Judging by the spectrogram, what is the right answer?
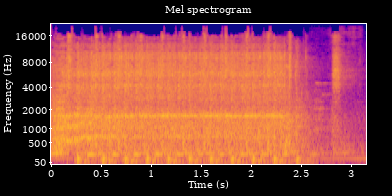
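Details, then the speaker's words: Craftsman LT2000, Briggs & Stratton 19.5 OHV engine, compression test while cranking: fast light puffs about 220 a minute, never catches, gauge only reaches 30 psi versus hoped 40+; low compression traced to sheared push rod, valve not opening. "That's pretty low. Let me reset it. And we're only getting to 30. I would like to see it above 40."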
